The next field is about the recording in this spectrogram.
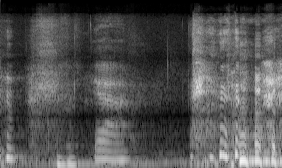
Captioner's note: laughing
